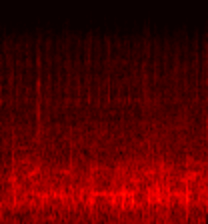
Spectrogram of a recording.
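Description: Steady outdoor field ambience: a low noisy haze with faint, distant voices.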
